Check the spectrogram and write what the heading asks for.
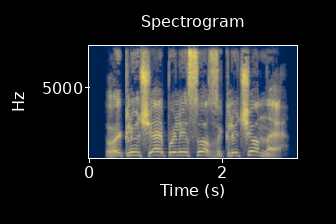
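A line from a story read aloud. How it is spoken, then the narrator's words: Roaring. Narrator (Russian): проревел Тиг Мёрфи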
